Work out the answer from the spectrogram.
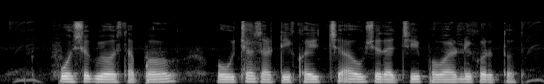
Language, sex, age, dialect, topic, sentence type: Marathi, male, 31-35, Southern Konkan, agriculture, question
